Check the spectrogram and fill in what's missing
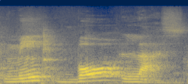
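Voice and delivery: "Mi bolas" said very slowly, ending with a fall; slow, drawn-out Esperanto phrase. Shown as a demonstration. Teacher acting a boy at the congress, saying it slowly. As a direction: stretch "Mi bolas" slowly, syllable by syllable. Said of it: "y el chico dice".

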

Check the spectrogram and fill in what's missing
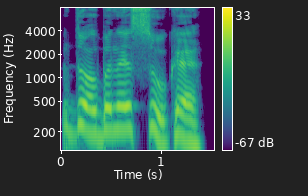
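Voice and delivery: high, drawn-out indignant female outburst; exclaiming. A narrator's reading. Фитилёк swears on hearing the news, high indignant exclamation. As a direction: cry out a slow, high-pitched curse. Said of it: "воскликнула Фитилёк".

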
